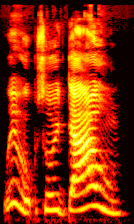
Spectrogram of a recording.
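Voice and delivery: a touch of panic, breathless; alarmed Mister Twit. A narrator's reading. Mister Twit realising they are upside down, loud alarm. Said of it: "gasped Mister Twit".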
